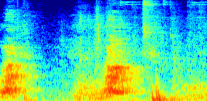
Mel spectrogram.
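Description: A dog barks a few times in short, sharp bursts, with quiet gaps between them.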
